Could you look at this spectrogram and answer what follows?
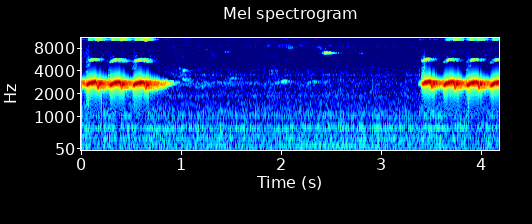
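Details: Tufted titmouse sounding a fast, warbling series of whistled notes that breaks off, then comes back after about two and a half seconds of silence.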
